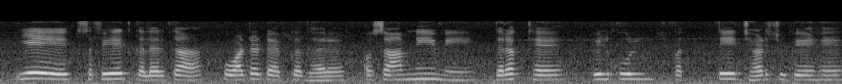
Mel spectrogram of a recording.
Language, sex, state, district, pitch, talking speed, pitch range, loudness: Hindi, female, Uttar Pradesh, Budaun, 220 Hz, 150 wpm, 210-245 Hz, -21 LUFS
